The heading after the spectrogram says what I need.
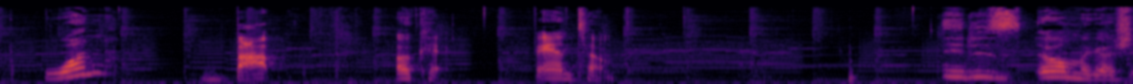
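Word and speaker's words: Phantump: look at so cute I love phanto I mean wow yeah Phantom yeah wow I almost said it wrong anyway um yes so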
